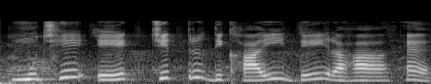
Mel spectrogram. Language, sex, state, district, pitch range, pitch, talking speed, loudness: Hindi, female, Madhya Pradesh, Katni, 190-265 Hz, 225 Hz, 95 wpm, -16 LUFS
